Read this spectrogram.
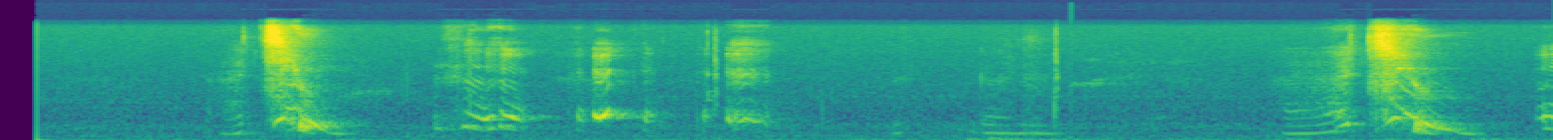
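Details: Adult's two sharp, explosive sneezes about five seconds apart, each followed by an infant's giggles; sneezing.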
